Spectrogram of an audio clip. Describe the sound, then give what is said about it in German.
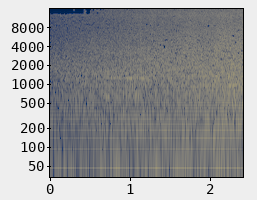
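Strong, cold wind blows high up in the mountains in a steady, loud, rushing roar that swells slightly toward the end, with no voices or other sounds. “Ah, verfluchter Wind! Hier oben ist es richtig frisch, aber die Aussicht ist gut.”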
